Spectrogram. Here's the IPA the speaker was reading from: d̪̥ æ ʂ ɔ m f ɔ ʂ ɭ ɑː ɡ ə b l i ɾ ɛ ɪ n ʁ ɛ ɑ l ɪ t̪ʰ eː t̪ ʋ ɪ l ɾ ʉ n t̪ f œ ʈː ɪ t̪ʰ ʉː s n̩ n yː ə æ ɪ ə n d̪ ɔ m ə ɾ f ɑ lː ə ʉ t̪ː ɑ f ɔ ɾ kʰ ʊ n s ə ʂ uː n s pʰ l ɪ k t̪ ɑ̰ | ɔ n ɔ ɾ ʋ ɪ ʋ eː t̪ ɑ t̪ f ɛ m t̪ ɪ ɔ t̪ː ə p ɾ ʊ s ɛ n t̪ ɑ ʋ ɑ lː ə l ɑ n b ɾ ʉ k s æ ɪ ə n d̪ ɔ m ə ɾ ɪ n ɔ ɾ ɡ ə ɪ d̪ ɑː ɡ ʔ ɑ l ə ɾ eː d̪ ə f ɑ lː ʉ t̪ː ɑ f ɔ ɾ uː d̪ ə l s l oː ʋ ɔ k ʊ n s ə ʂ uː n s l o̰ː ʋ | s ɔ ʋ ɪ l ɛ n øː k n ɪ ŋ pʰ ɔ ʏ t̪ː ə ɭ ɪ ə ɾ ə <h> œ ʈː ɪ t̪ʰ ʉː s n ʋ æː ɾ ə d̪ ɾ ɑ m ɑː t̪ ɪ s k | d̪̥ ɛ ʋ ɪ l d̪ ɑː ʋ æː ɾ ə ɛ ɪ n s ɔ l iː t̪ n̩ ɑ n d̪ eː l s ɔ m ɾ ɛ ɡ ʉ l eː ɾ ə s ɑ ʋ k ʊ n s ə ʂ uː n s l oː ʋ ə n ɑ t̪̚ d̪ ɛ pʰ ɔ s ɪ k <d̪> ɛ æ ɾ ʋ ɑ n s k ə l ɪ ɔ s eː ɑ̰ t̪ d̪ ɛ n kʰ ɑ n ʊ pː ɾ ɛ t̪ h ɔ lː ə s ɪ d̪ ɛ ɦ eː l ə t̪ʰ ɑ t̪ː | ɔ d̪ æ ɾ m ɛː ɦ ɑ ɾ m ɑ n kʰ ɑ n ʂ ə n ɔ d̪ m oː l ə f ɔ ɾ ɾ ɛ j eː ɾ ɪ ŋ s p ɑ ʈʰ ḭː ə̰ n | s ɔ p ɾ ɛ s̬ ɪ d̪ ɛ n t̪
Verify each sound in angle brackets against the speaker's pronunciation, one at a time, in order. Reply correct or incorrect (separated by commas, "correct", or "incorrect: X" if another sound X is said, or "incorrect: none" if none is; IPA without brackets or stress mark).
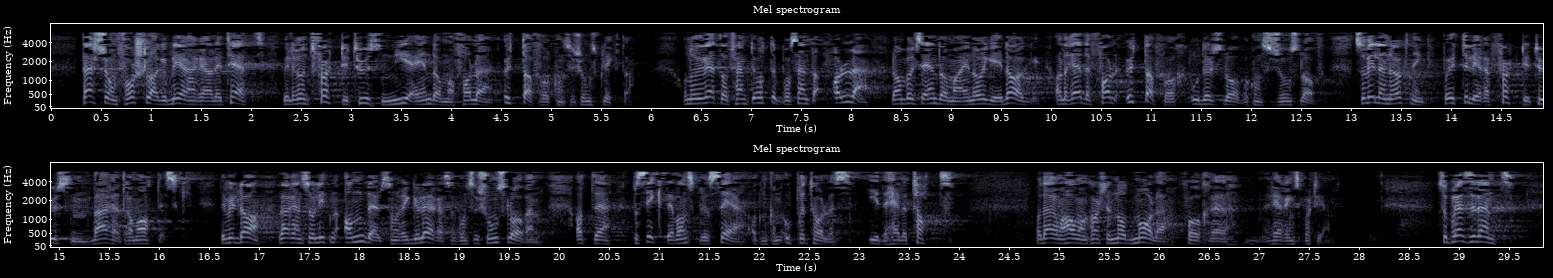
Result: incorrect: f, incorrect: t̪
